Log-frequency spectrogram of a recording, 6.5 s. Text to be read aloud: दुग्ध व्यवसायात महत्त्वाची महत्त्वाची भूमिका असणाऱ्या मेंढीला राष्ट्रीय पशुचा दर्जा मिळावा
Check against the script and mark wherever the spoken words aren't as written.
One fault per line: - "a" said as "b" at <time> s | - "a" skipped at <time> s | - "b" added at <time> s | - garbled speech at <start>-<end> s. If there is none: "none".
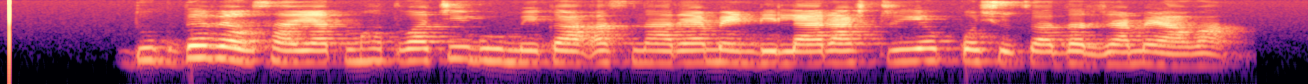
- "महत्त्वाची" skipped at 2.3 s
